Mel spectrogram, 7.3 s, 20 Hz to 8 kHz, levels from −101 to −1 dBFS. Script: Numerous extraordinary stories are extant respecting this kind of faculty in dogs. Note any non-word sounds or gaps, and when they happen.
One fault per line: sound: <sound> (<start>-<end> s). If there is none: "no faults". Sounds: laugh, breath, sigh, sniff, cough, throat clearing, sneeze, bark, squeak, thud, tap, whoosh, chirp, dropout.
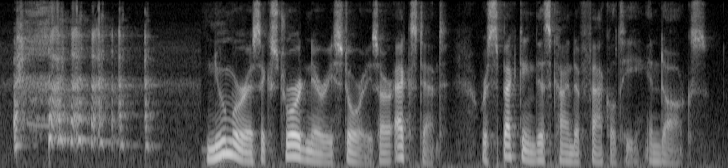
sound: laugh (0.1-1.7 s)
